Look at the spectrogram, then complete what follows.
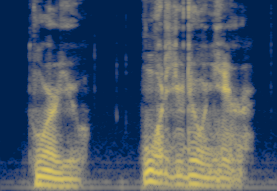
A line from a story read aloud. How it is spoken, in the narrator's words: growled the human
